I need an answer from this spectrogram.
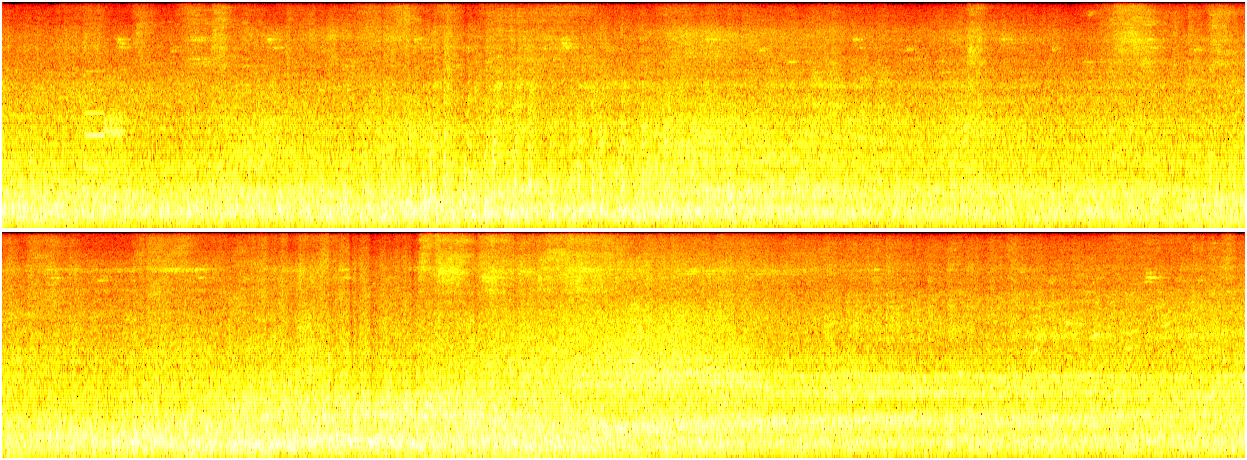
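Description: Freight train of tank cars and covered hoppers rolling past over the rails: a steady rumble with wheel clicks over the rail joints. A thin wheel squeal joins in during the second half.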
